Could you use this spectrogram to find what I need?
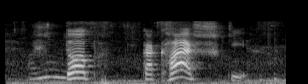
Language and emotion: Russian, positive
